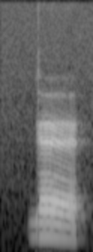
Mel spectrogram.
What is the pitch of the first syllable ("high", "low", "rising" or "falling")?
falling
